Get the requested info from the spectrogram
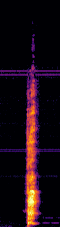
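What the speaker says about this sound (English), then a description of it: "I got hiccups." A single short, sharp hiccup from a person sounds close up against silence, a quick voiced gulp lasting a fraction of a second.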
